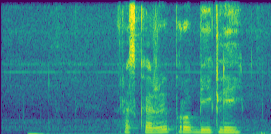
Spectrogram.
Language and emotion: Russian, neutral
